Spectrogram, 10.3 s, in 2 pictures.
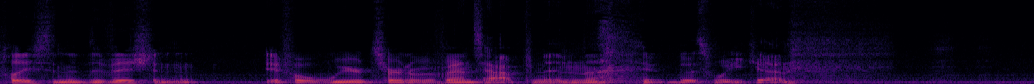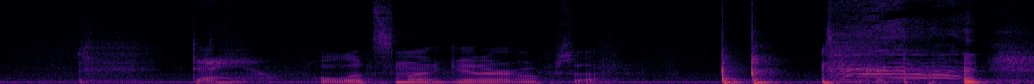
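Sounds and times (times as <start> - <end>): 
speech: 0.0 - 4.3, 6.1 - 8.3, 10.0 - 10.3
knocking on wood: 8.8 - 9.2.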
